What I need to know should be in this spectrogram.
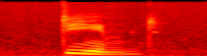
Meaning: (verb) simple past and past participle of deem; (adjective) An accreditation awarded to higher educational institutions in India
- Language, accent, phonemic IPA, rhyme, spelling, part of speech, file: English, US, /diːmd/, -iːmd, deemed, verb / adjective, En-us-deemed.ogg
